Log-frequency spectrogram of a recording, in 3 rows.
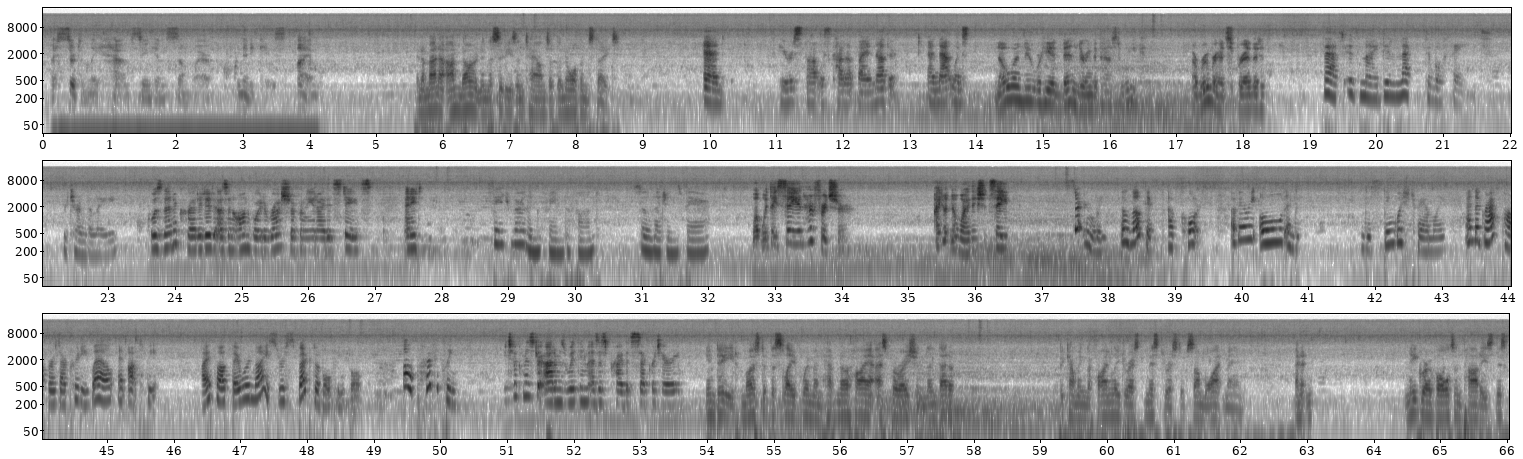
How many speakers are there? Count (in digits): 9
